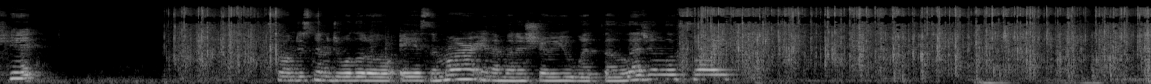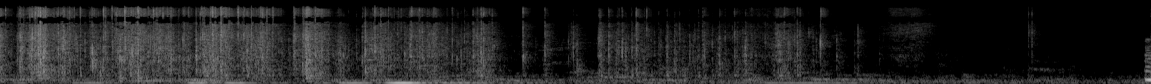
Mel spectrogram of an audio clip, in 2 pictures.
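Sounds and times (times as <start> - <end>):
plastic packaging crinkling: 1.6 - 3.4, 6.7 - 20.5.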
